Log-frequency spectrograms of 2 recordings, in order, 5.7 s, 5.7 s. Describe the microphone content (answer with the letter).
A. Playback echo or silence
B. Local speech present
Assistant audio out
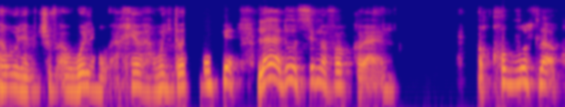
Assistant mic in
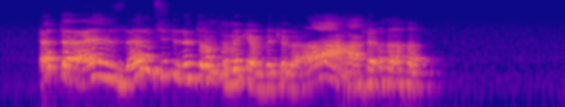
B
